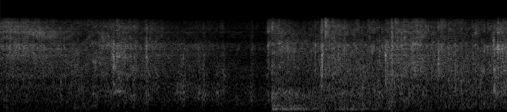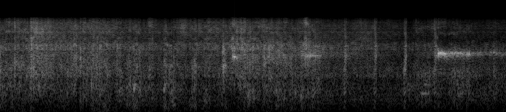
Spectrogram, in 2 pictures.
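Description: Ice hockey play in a rink: skates scraping and sticks and puck clacking, with a heavy thud about two and a half seconds in. A referee's whistle blows briefly near the end, stopping play.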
